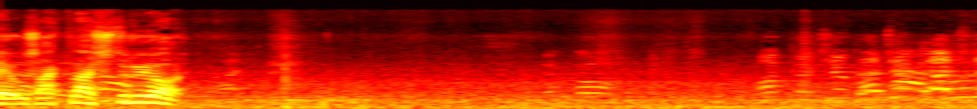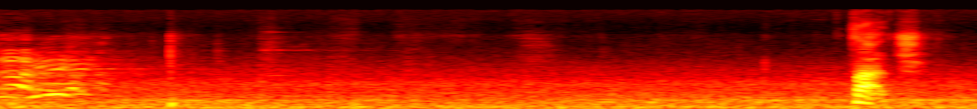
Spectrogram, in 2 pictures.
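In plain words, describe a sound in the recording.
Men shout to each other across an outdoor football pitch.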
